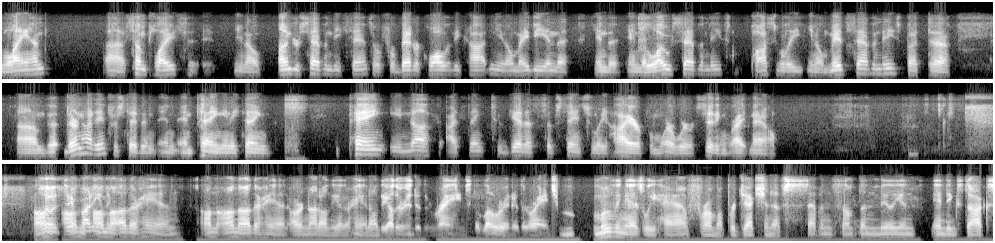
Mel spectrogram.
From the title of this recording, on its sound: Monthly Conference Call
